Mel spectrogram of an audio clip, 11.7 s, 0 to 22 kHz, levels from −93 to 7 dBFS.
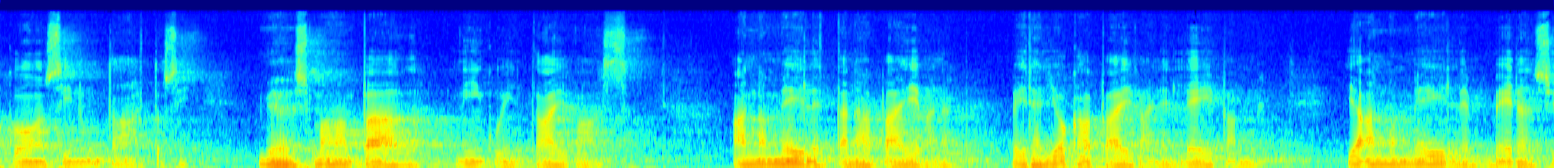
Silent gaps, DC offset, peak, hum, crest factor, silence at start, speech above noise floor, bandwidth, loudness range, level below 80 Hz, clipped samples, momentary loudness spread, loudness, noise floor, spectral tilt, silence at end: none; under 0.1%; -2 dBFS; none; 20 dB; 0 s; 22 dB; 16 kHz; 2 LU; -44 dBFS; under 0.1%; 16 LU; -24 LUFS; -45 dBFS; -6.5 dB/octave; 0 s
